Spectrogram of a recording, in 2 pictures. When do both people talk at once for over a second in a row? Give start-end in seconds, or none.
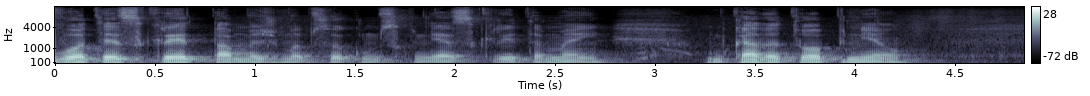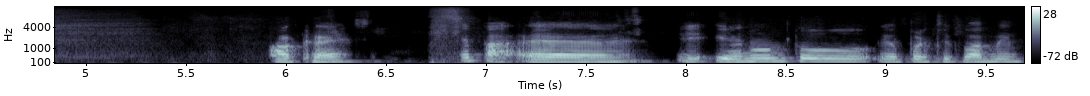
none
